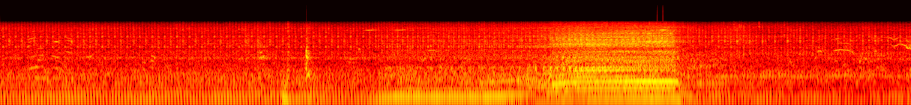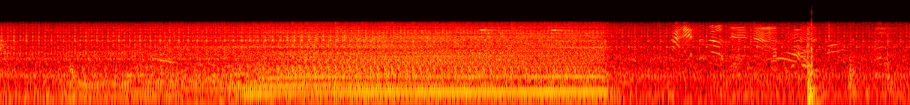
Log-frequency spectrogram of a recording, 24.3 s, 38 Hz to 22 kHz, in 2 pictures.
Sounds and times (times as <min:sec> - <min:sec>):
Car: 0:00.0 - 0:24.2.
